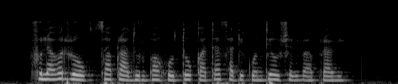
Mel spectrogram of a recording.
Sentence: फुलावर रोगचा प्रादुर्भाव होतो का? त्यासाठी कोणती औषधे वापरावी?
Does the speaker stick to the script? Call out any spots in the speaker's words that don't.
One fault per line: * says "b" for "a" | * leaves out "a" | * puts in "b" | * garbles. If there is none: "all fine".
all fine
